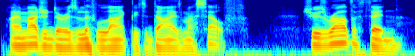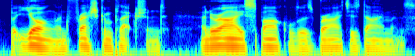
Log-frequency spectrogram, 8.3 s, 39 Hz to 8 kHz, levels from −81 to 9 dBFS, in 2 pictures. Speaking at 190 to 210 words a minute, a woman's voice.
No: average, 195 wpm; male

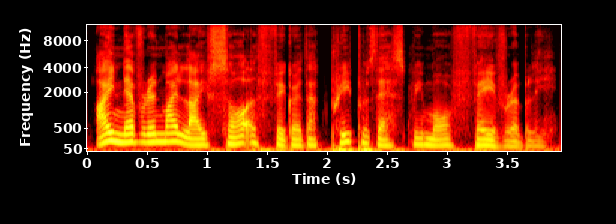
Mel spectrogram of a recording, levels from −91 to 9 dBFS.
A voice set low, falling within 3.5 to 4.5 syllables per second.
No: low, 130 Hz; 5.8 syllables/s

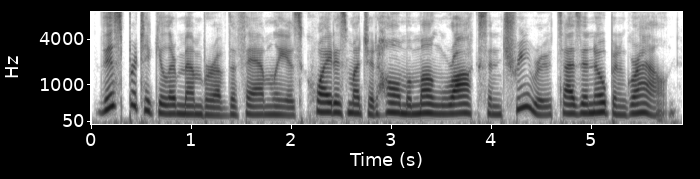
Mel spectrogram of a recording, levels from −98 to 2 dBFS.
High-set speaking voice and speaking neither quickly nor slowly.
No: high, 195 Hz; fast, 215 wpm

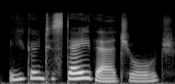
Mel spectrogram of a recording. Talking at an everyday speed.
No: fast, 240 wpm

